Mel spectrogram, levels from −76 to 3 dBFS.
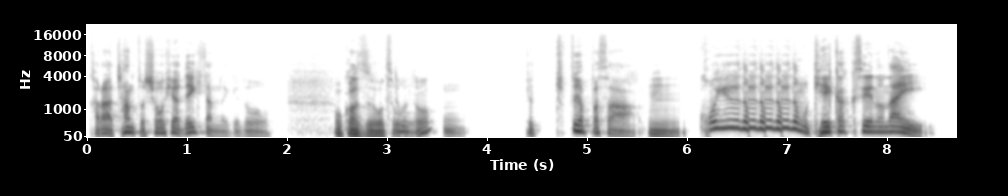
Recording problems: audio stuttering; at 6.5 s

